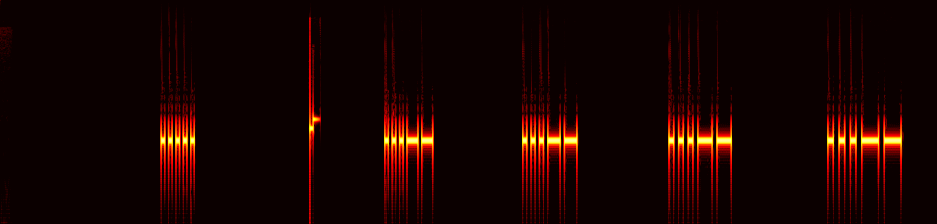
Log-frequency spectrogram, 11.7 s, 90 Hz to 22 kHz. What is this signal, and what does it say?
Morse code, heard as a keyed tone, about 23 wpm, spaced as for 7 wpm, 700 Hz. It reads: 5 3333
